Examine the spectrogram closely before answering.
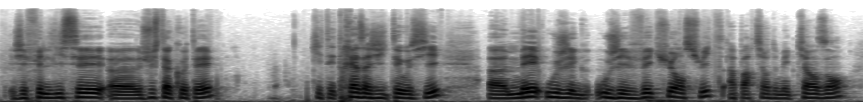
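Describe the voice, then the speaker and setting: Young French man, interview guest, easygoing and rambling, mellow low-brightness tone. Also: moderate pace. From France. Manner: relaxed, meandering, frequent "euh" and "tu vois". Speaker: interview guest, media founder. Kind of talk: casual conversational interview.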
